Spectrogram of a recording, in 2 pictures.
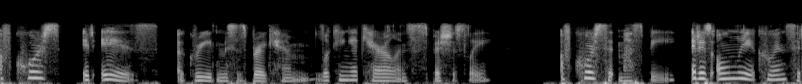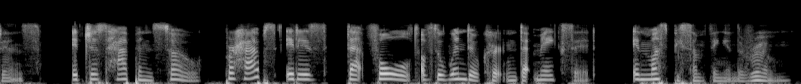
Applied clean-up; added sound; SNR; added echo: none; none; none; none.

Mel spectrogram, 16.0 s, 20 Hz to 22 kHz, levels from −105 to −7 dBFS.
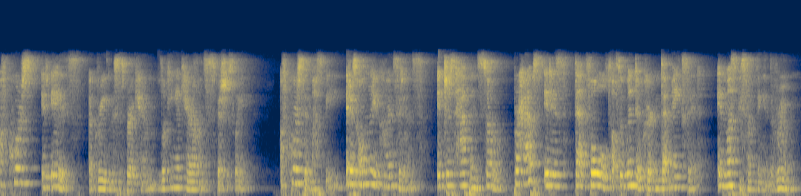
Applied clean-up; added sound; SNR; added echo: none; none; none; reverberation time 0.7 s.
